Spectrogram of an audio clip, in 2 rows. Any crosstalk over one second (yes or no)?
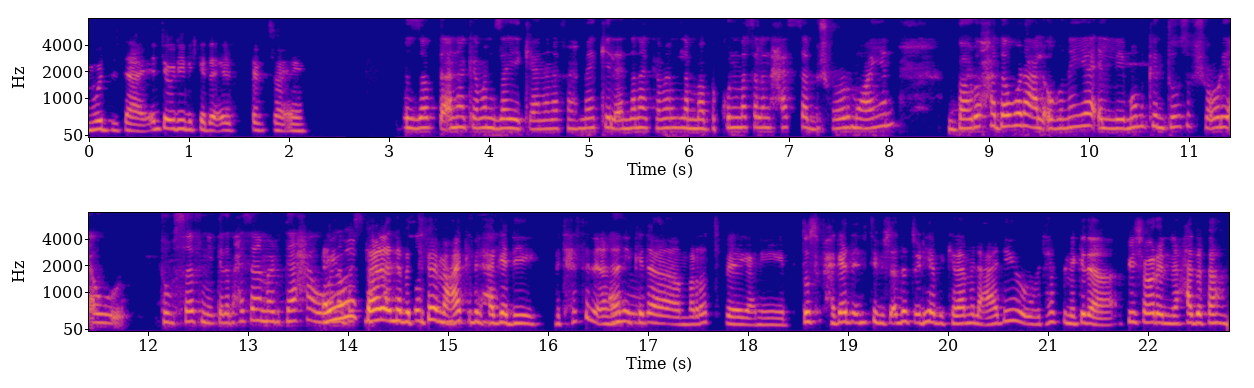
yes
